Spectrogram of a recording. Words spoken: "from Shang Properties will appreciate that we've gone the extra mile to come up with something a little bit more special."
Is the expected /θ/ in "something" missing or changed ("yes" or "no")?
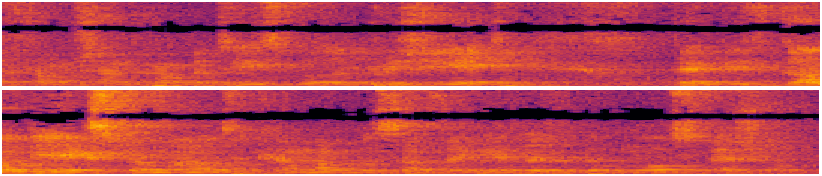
no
